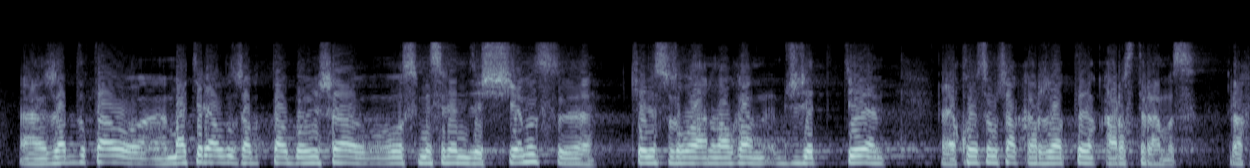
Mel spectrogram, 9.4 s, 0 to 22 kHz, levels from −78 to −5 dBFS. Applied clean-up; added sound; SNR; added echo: none; none; none; none.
